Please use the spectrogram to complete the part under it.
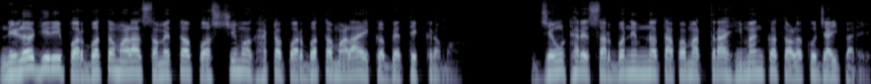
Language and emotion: Odia, neutral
